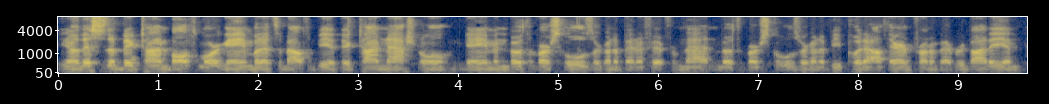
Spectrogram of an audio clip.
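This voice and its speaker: Very low-voiced American football coach. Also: male voice, little pitch movement, fast talker, few pauses, a bit bright. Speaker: high school football coach. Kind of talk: sports talk show interview.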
